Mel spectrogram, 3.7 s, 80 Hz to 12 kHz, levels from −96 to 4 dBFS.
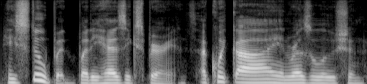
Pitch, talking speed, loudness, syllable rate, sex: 135 Hz, 180 wpm, -19 LUFS, 5.1 syllables/s, male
